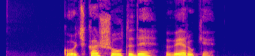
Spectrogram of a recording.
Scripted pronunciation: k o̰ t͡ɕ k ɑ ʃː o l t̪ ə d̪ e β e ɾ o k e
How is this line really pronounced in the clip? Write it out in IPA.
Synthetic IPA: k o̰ t͡ɕ k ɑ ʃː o l t̪ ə d̪ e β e ɾ u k e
